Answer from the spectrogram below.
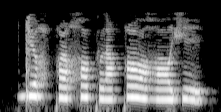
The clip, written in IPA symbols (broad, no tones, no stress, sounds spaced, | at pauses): d y χ q y χ ɔ k l a q ɔː ʁ ɔː ç i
